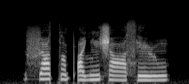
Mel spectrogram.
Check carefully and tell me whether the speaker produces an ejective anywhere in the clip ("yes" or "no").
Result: yes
